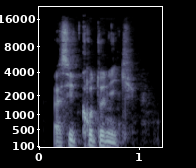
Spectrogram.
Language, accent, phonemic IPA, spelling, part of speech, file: French, France, /a.sid kʁɔ.tɔ.nik/, acide crotonique, noun, LL-Q150 (fra)-acide crotonique.wav
- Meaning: crotonic acid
